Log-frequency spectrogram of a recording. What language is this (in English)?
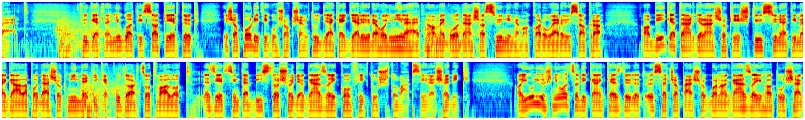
Hungarian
